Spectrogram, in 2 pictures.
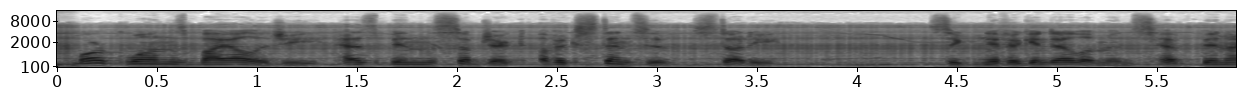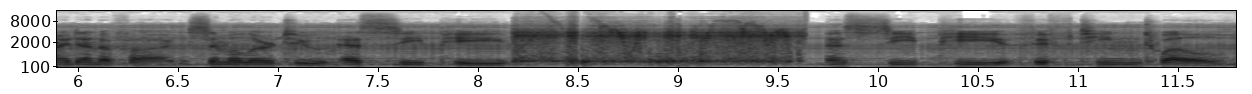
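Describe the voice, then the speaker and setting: Male narrator, lowish voice, formal and clinical dramatic reading, clear hum in the recording. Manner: formal, measured, clinical delivery.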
